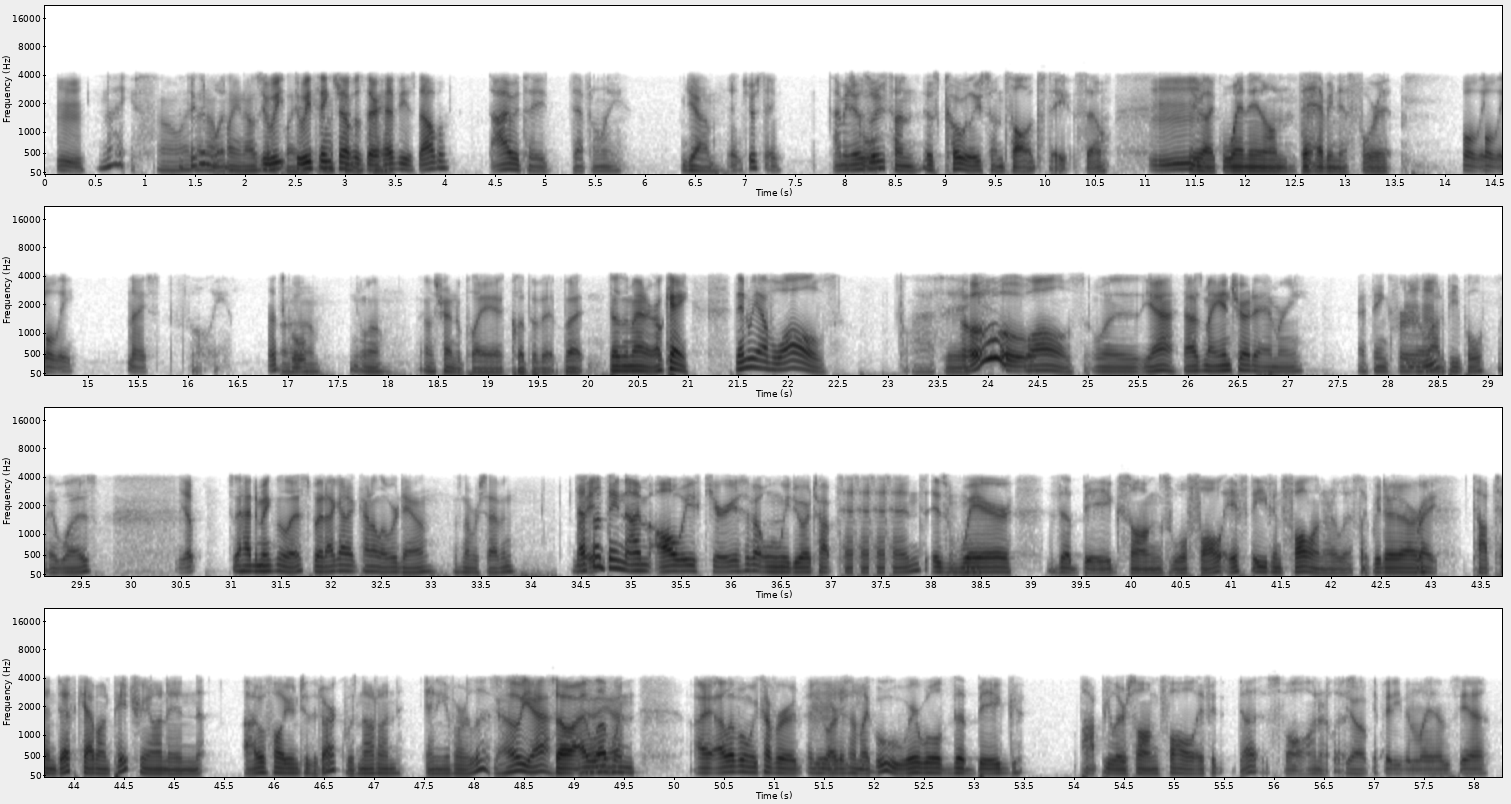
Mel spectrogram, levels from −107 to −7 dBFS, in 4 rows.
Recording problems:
high frequencies cut off; severe; nothing above 4 kHz
audio stuttering; at 14 s and at 37 s

